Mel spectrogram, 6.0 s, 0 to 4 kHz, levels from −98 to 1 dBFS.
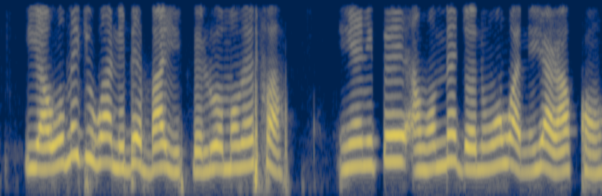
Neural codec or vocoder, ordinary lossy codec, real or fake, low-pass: codec, 44.1 kHz, 3.4 kbps, Pupu-Codec; none; fake; 3.6 kHz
